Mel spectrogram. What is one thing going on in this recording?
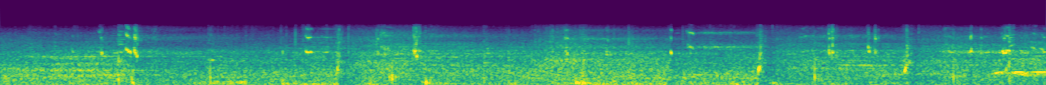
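A shuttlecock is struck sharply back and forth with rackets.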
